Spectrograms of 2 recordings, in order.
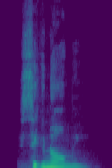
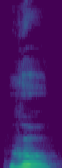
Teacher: it's like a very soft continuous and loosely held G almost as if you're gargling but don't make it sound too throaty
